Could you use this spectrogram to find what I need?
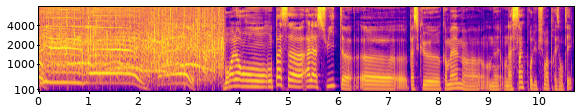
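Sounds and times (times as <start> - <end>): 
audience applause and cheering: 0.0 - 3.8
speech: 3.7 - 10.7.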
